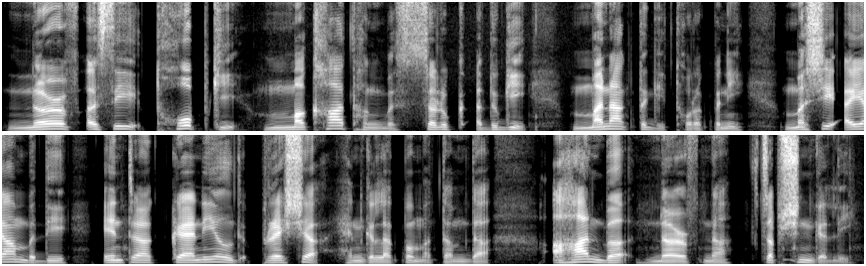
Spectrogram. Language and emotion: Manipuri, neutral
